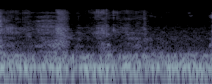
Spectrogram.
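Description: Quiet room tone in an empty office: a steady low hum with a couple of faint soft sounds.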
